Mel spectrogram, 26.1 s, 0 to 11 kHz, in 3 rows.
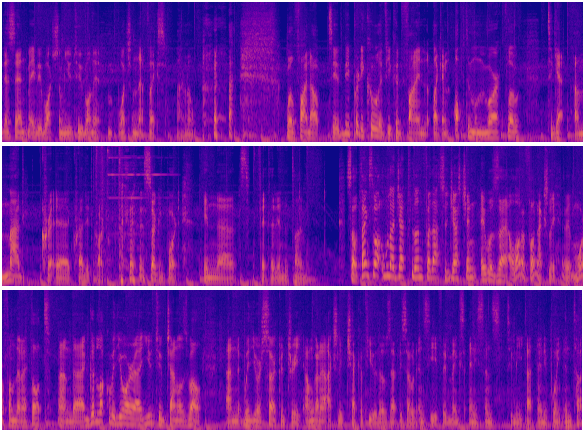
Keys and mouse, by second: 3.4 middle click, 4.2 middle click, 5.9 middle click, 12.9 middle click, 13.7 middle click.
